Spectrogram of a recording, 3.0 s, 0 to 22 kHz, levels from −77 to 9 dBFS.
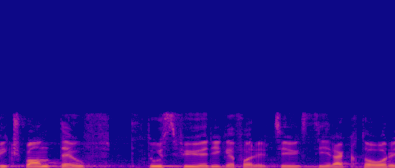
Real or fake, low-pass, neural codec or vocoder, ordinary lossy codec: real; 7.2 kHz; none; none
